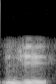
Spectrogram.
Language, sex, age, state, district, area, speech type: Urdu, male, 30-45, Bihar, Darbhanga, urban, conversation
